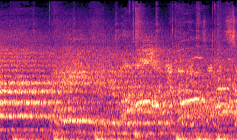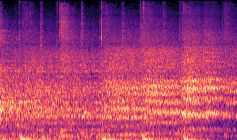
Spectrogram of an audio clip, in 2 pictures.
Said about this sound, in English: Just listen to this. How would you feel if you were in a concert and the entire crowd swelled up like that?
